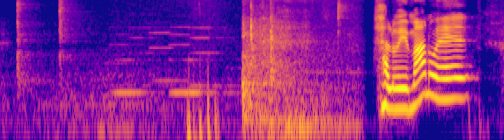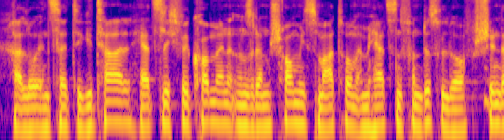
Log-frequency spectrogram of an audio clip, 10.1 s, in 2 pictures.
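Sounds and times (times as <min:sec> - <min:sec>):
doorbell chime: 0:01.1 - 0:02.4
speech: 0:03.8 - 0:10.0.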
